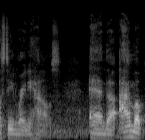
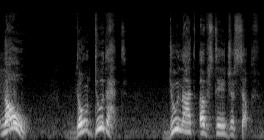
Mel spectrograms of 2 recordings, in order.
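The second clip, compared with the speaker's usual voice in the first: much higher and louder, cutting him off; the director putting his foot down; firm insistence; 11 semitones higher, 6 dB louder than usual. Retold or imitated.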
